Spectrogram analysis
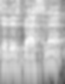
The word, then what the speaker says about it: Bacinett: how do you say your last name? Is it Bacinett? It is Bacinett. That is correct.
